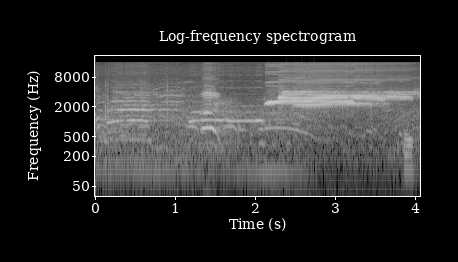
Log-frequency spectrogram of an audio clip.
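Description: Voices shouting across the field, then a referee's whistle blown in one long, shrill blast starting about two seconds in as the play ends in a pile-up.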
